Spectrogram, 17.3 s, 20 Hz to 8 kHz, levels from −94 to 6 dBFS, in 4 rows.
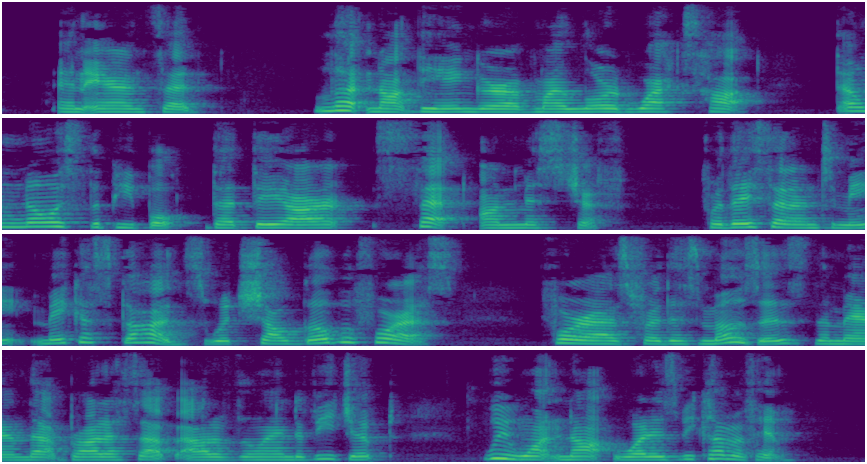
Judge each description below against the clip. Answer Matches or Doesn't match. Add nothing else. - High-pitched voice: Matches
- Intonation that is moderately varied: Matches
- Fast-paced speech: Matches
